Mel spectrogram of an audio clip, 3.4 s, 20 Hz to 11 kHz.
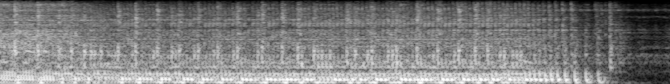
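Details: Filthy Husqvarna 445 chainsaw, primed and drop-started: rough, uneven buzz at speed sags, falls off and dies within a second. Bogs on throttle; mechanic suspects it needs carburetor adjusting and cleaning and hopes the old diaphragm softens up.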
